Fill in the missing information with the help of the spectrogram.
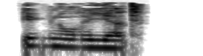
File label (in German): "ignoriert", German; adjectives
